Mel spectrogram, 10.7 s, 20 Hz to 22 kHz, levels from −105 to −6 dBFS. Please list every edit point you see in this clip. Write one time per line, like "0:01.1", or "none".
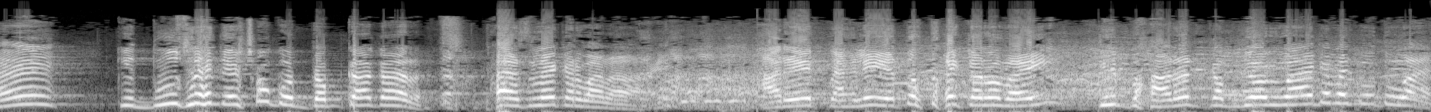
0:05.6
0:08.2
